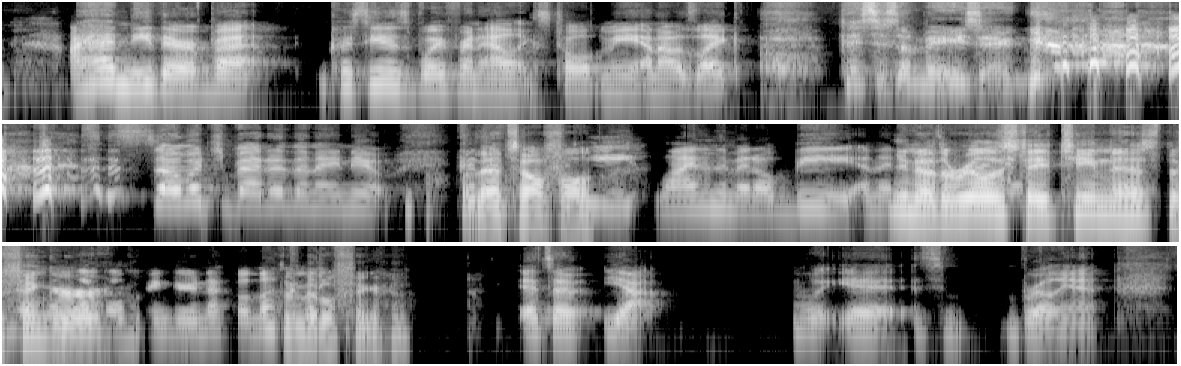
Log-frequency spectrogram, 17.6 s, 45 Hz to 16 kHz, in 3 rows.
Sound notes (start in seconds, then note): 5.2 laughs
